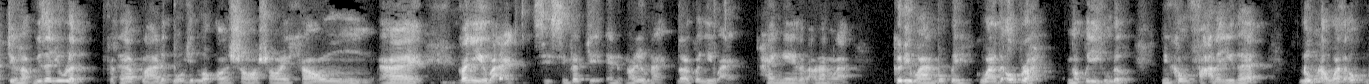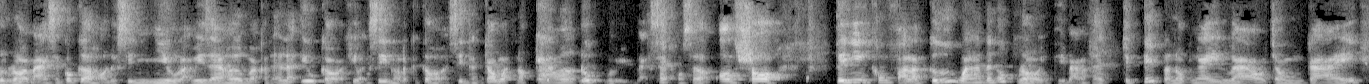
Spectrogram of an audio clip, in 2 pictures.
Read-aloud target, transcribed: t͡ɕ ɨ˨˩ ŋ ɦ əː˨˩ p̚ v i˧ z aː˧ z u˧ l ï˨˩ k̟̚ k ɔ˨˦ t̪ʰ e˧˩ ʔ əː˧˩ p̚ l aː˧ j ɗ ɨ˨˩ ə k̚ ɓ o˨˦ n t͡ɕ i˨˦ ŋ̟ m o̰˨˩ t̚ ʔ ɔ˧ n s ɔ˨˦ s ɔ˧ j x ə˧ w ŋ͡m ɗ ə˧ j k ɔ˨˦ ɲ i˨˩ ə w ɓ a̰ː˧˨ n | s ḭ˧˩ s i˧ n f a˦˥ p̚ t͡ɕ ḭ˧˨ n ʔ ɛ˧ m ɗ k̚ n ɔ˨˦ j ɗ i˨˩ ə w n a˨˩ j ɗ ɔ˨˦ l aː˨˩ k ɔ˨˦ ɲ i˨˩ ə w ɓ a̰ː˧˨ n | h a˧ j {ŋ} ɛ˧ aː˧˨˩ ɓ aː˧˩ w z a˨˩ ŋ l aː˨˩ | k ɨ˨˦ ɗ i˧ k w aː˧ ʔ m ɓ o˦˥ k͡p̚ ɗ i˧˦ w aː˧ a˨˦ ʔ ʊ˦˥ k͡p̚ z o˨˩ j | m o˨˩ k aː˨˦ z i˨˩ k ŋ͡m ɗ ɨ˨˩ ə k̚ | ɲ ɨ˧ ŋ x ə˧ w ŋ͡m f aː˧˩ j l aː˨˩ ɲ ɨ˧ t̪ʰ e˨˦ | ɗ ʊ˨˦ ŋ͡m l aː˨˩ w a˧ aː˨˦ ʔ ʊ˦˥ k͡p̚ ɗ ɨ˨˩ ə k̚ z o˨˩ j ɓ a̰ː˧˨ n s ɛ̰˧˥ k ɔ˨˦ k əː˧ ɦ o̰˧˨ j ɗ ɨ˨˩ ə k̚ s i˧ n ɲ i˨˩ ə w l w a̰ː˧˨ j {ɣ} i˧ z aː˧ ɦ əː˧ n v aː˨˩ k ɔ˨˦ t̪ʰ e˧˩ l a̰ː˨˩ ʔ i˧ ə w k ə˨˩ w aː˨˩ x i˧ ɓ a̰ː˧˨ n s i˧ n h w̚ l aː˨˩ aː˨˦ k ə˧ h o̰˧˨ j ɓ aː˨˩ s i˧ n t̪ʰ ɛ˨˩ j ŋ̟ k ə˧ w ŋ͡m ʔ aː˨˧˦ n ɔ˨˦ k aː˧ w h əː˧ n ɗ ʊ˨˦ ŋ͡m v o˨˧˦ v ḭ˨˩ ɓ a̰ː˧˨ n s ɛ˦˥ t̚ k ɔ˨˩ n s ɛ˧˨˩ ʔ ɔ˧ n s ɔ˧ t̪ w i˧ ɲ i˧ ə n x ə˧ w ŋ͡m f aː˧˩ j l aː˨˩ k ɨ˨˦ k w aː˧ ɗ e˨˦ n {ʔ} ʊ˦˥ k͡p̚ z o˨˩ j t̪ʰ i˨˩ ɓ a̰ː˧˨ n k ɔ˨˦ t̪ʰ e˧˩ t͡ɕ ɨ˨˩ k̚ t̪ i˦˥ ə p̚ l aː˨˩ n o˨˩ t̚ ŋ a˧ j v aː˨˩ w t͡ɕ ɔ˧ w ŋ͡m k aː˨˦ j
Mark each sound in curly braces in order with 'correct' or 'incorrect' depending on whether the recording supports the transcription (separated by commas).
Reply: correct, incorrect, correct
